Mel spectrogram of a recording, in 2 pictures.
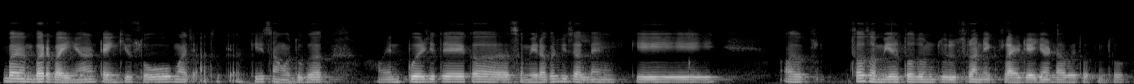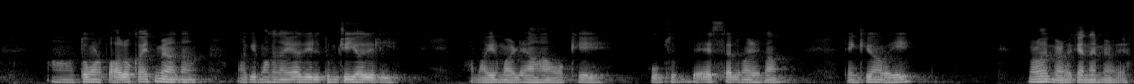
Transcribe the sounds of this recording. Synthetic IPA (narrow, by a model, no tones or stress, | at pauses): bəbəɾebʱaiɦãʈ̪ʰɛ̃ŋkjusomad͡ʑa̰ə̰t̪ʰakit̪ʰisãŋɡət̪uɡa | ãʋenpued͡ʑit̪ʰekasəmiːɾakəɾbʱiːd͡zalẽki | səsəmiːɾt̪ot̪umt͡sod̪usɾanekflajʈed͡ʑeɳɖabəjt̪ʰot̪umt͡so | ãt̪oməɽpa̰lokaet̪miɭanama̰ɡiːɾmaknajad̪ilit̪umt͡ɕijad̪iliː | ãmaɡiːɾmaɽlẽaɦãokʰe | kʰuːbsubɛsd͡zalemad͡ʑekam | t̪ʰɛ̃ŋkjuɦãbʱai | meɭjameɭjkenameɭ̰ja̰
